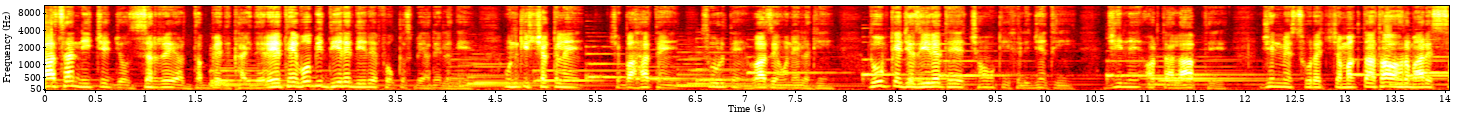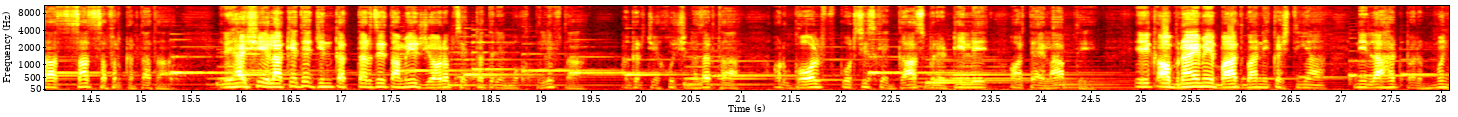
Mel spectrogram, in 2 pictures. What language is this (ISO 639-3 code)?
urd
